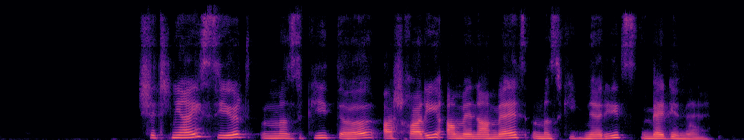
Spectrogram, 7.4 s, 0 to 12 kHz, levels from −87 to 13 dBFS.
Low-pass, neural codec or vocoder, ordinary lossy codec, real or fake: 10.8 kHz; codec, 24 kHz, 3 kbps, HILCodec; Opus, 32 kbps; fake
